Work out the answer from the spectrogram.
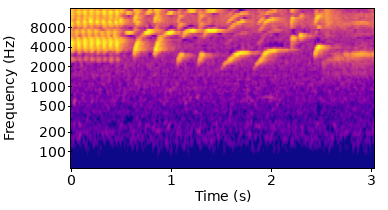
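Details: Canary song opening with a rapid high trill, then a series of clear whistled notes sliding upward and falling, delivered about four per second and varying in pitch, over faint background hiss.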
